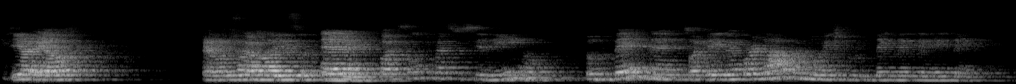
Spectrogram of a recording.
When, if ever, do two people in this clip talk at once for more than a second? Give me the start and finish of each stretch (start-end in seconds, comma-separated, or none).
2.1-3.5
